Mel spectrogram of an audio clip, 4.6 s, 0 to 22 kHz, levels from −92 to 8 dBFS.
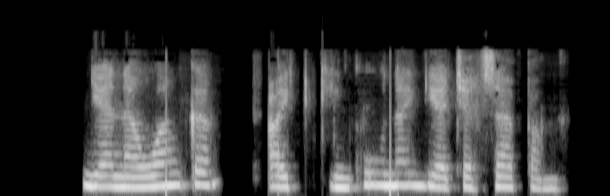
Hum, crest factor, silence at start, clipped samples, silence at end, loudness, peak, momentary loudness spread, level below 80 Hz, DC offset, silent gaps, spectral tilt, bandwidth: none; 12 dB; 0.6 s; under 0.1%; 0.4 s; -12 LUFS; 0 dBFS; 11 LU; -46 dBFS; under 0.1%; 1.69-1.88 s; -4.5 dB/octave; 7.8 kHz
